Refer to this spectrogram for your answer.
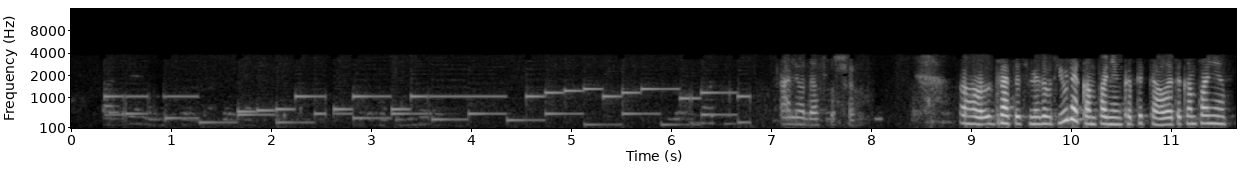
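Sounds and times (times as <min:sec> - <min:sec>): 
phone ringtone playing a New Year melody: 0:00.4 - 0:06.8
speech: 0:07.1 - 0:08.0, 0:08.9 - 0:11.6.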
